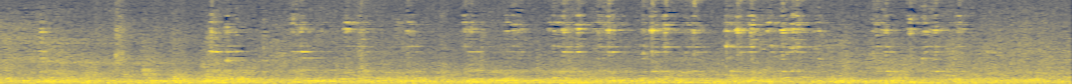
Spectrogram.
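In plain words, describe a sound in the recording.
Glass clinks softly on a table.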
